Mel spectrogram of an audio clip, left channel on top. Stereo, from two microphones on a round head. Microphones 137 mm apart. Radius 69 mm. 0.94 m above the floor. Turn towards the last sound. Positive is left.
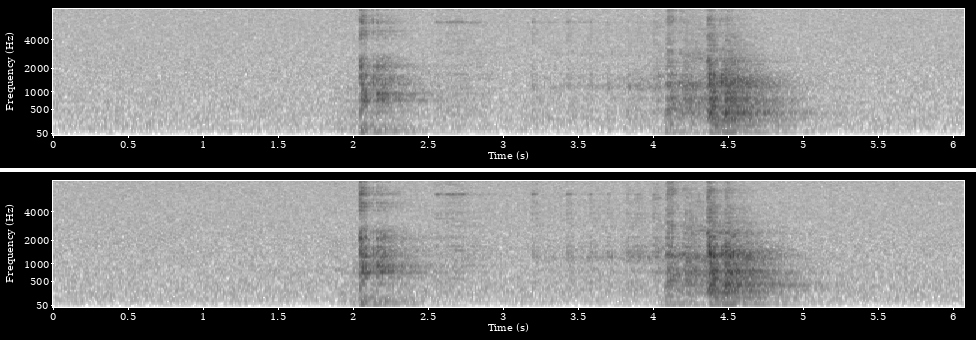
turn(degrees=-40)  # may be behind; listen again after turning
